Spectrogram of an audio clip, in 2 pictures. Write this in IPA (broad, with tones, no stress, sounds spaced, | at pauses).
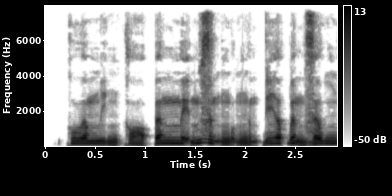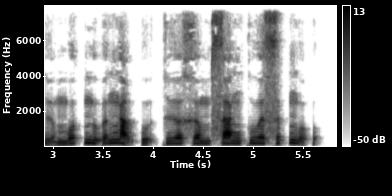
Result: k u˧ ə̯ m i˧˩ ŋ k ɔ̤˨˩ ʔ ə˧ n m ḛ˧˥ m z ə̰˧˨ n ŋ o̰˧˨ ŋ ə̰˧˨ n ɗ i˧ ə̯ ɓ ə˧˩ n z ə˧ w ŋ ɨ̰˧˨ ə̯ m o˦˥ t̚ n ṵ˧˥ ə̯ ŋ a̰˧˨ w ʔ ṵ˧˨ ə̯ k ɨ˧ ə̯ x ə˧ m s a˧ ŋ k u˧ ə̯ s ə˦˥ t̚ ŋ o̰˧˨ ʔ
